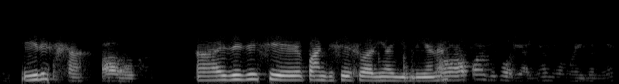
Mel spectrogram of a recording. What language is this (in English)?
Dogri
